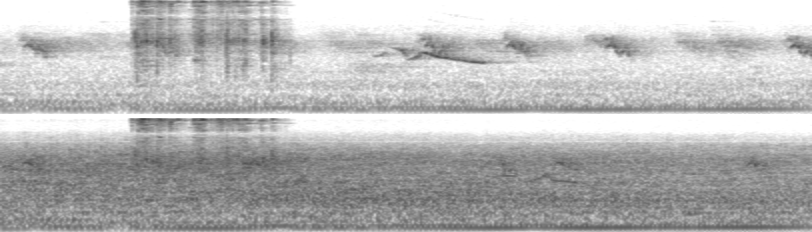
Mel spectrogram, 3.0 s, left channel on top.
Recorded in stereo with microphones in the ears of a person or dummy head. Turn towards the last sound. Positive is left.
turn(degrees=10)  # may be behind; listen again after turning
